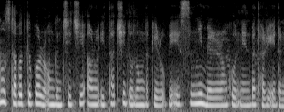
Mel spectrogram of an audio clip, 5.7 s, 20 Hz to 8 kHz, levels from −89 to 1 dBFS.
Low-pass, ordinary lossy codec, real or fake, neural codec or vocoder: none; none; real; none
